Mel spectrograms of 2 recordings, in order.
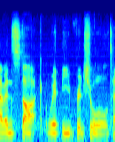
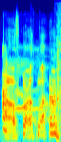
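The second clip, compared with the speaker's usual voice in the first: high, loud amused laugh; 11 semitones higher, 8 dB louder than usual. Real, not acted. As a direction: laugh through the words. Laughs at pun.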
